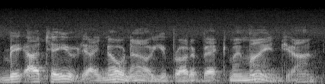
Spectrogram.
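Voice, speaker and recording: On a noisy 1980s convention interview tape with rumble, an older American man, once a radio performer, recalls his career at a normal speed in an animated way. He delivers anecdotes with emphasis, voicing the quoted dialogue himself and repeating words for effect.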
